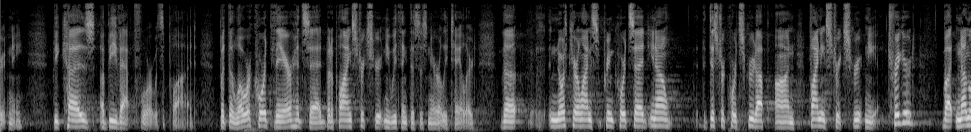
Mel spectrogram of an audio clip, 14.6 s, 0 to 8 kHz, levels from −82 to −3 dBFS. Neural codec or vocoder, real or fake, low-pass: none; real; 7.2 kHz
